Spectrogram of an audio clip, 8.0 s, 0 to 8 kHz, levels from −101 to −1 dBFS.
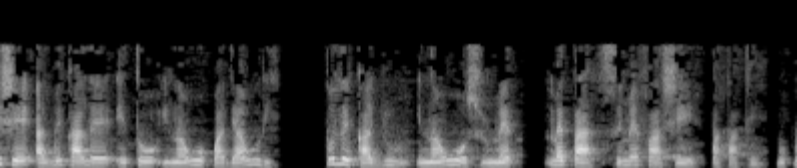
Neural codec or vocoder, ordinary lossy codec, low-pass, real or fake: none; MP3, 24 kbps; 7.2 kHz; real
